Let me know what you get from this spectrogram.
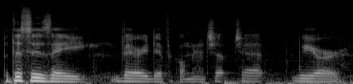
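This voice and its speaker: A man streaming a card game, thinking through his plays out loud to his chat and breaking into loud excited outbursts. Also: medium pitch, normal speed, vocal fry. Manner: muses over choices, bursts into loud excited laughs. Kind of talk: thinking aloud while playing, talking to chat.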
